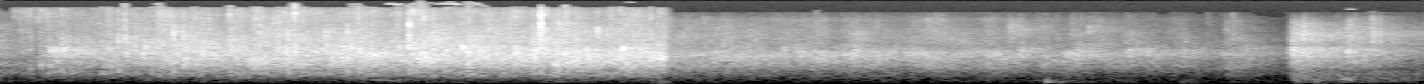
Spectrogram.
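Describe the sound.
An audience applauds to welcome two speakers at a church gathering: loud, dense clapping for about three seconds, then a softer, thinner patter that fades, followed by a brief final surge of claps near the end.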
